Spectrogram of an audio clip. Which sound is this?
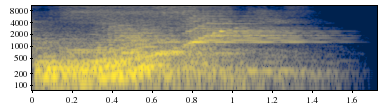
Music > Solo instrument
MUSCKeyd-Samsung Galaxy Smartphone, CU Grand Piano, Gliss Up, Low Nicholas Judy TDC
A low grand piano gliss up. Recorded at The Arc.
gliss, grand-piano, Phone-recording, up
